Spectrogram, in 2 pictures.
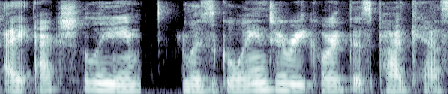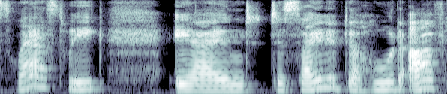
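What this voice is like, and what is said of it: Damaged, strained speaking voice. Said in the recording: “Despite how I sound, I am so sorry about my voice. ... hoping that my voice picked up ... I hope you can suffer through my voice. That smoke from the Canadian wildfires has just really done a number on me”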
